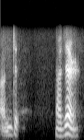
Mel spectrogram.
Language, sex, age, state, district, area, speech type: Nepali, male, 18-30, West Bengal, Darjeeling, rural, conversation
